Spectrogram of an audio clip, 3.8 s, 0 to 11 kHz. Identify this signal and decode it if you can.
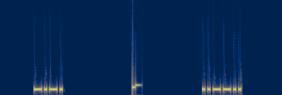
Morse code, heard as a keyed tone, about 36 wpm, 700 Hz. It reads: C ?
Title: Single Character (Letter:Number:Punctuation:Prosign) 35wpm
